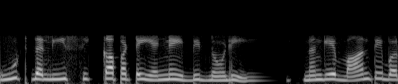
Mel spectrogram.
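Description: A speech recording carried over a call path, with nothing above 4 kHz, which fits G.711-style telephone coding. Right after "ಊಟ್ದಲ್ಲಿ ಸಿಕ್ಕಾಪಟ್ಟೆ ಎಣ್ಣೆ" come two short stalls from a late packet, at 2.20–2.24 s and 2.30–2.34 s. Each holds the current sound for about 16 and 20 ms before speech resumes intact. On a spectrogram these show as brief frozen horizontal smears. The waveform shows a repeated cycle. A call audio freeze follows from 2.50 to 2.89 s, likely caused by packets held up until the jitter buffer ran dry. The last sound is stretched into a fading tone that ends in about 90 ms of silence. The spectrogram shows flat, decaying bands and then a blank strip. The waveform shows a shrinking repetitive envelope and then a flat line. Speech then picks up exactly where it stopped, so about 370 ms of delay is inserted and nothing is lost.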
